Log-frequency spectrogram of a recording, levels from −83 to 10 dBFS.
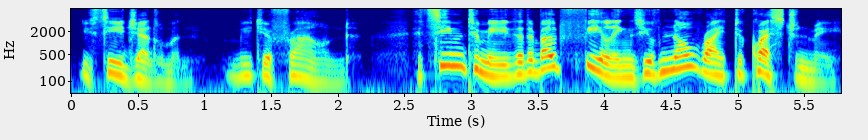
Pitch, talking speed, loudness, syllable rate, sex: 145 Hz, 165 wpm, -20 LUFS, 5.4 syllables/s, male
